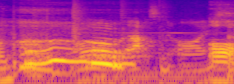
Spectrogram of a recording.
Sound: gasping

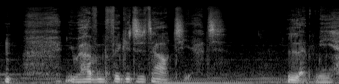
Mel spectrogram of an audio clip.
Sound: laughing

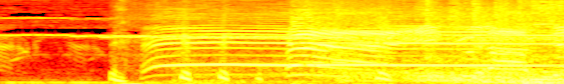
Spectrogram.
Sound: hooting

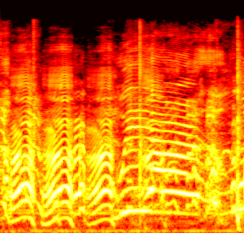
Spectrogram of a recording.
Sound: laughter

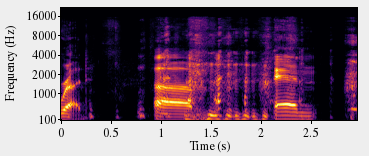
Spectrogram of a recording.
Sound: laughing

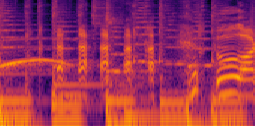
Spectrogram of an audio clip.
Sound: laughing

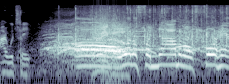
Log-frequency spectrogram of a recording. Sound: audience applauding and cheering

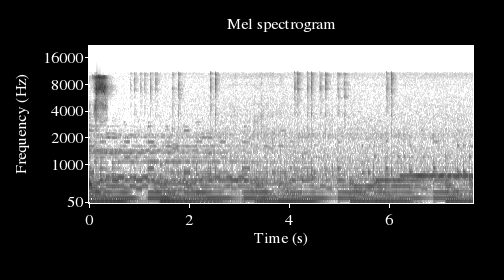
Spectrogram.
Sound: mouse clicking

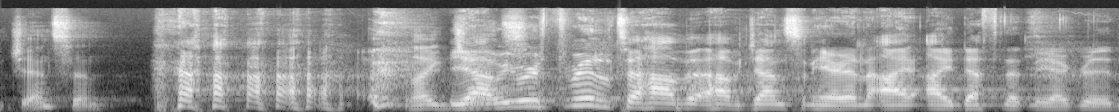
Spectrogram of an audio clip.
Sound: laughs

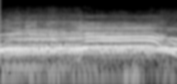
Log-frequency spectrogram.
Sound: whooping

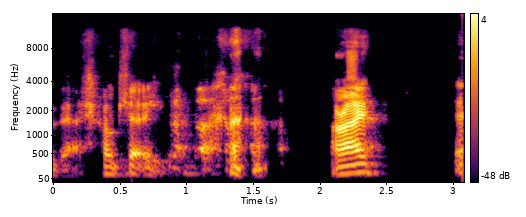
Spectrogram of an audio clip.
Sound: crowd member laughs

